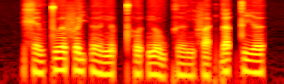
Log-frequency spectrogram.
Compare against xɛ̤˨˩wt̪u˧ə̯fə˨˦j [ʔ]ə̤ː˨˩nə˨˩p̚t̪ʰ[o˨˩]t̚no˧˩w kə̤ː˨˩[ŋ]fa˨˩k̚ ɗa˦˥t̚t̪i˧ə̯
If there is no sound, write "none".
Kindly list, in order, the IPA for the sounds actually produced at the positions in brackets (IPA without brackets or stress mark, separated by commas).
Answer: ʔ, o˨˩, ŋ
